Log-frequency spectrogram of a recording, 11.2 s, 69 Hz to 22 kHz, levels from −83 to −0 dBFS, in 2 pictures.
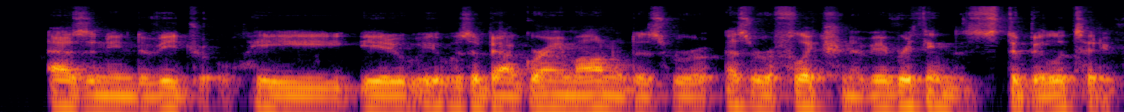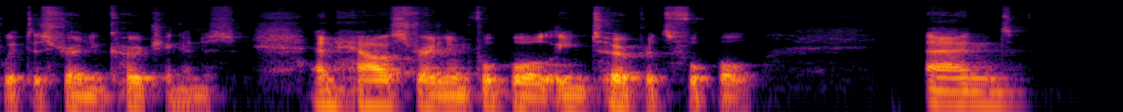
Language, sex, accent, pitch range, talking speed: English, male, Australian, 85-130 Hz, 160 wpm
